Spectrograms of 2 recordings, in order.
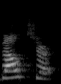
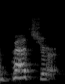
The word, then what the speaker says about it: Betcher: was in the supermarket, I heard her say Officer Belcher. His name is Officer Betcher. Yeah. I can't say his name right anymore. It's Yeah. Betcher. And I kept calling him Belcher the whole time, and I think it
